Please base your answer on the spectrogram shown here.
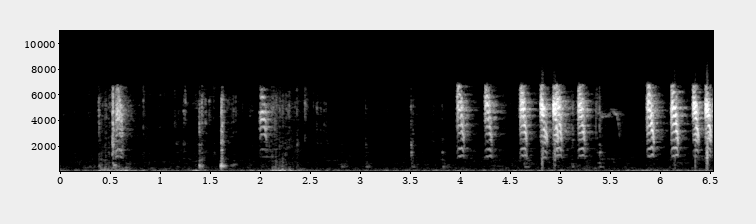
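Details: Eurasian tree sparrows, an early-morning family group visiting a garden on 24 February, giving varied calls beyond the usual chirp: bursts of sharp, buzzy chirps, scattered at first, then a rapid run of loud chirps in close series.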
